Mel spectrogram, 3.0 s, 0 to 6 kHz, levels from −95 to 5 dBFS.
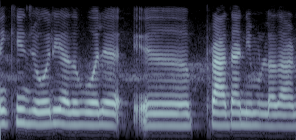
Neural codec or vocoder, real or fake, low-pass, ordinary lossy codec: none; real; 5.4 kHz; none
